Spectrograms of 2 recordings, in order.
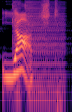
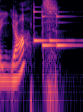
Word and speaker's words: yacht: was Dro drought not Dro another one is yach it was a yacht yacht and then last but not least a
